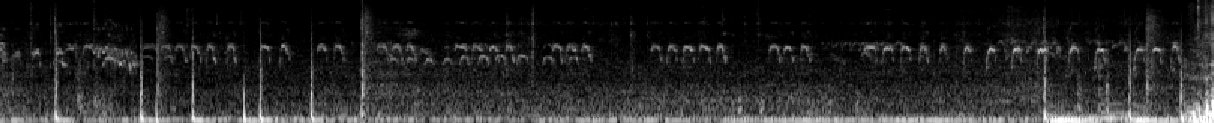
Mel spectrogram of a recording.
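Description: Faint, high chirping of small birds in quick runs of short notes, with a few soft clicks in the first couple of seconds.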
